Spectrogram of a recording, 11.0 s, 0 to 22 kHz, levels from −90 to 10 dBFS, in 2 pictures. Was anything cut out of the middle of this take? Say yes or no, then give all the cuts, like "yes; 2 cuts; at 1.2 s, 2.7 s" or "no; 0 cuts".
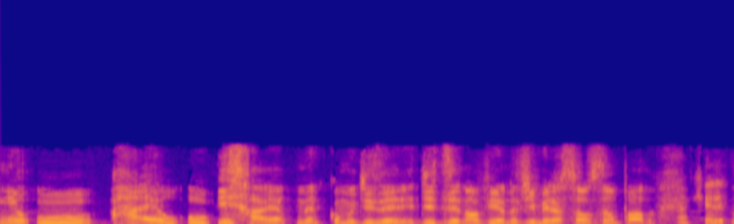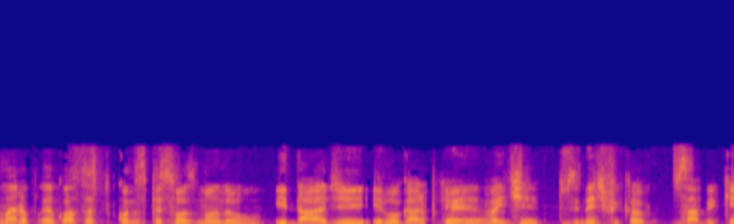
no; 0 cuts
